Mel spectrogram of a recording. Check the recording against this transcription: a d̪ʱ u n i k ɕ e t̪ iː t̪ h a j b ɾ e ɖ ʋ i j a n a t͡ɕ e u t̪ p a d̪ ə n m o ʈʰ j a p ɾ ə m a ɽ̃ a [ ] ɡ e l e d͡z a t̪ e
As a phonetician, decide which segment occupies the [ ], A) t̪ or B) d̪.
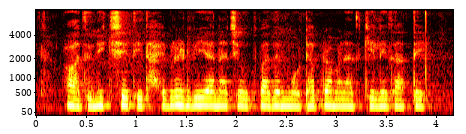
A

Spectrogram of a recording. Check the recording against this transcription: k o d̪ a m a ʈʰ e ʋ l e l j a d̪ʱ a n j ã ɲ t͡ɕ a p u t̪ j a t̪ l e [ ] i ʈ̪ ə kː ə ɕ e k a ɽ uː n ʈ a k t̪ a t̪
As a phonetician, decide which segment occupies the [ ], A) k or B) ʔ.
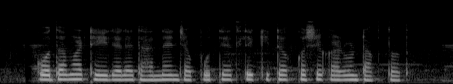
A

